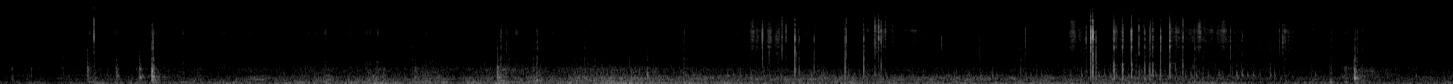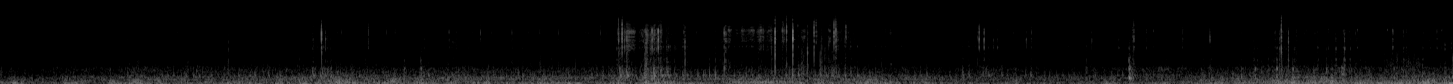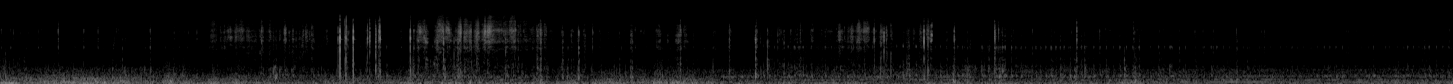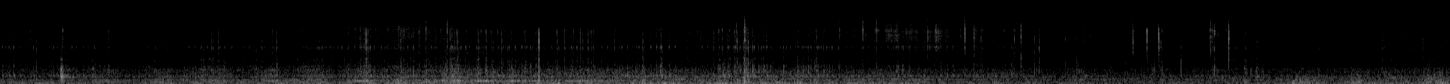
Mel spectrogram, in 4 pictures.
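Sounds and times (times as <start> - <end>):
bike clicks and rattles: 0.0 - 58.0
bike tyres crunching over dirt: 0.0 - 58.0
steady low rumble: 1.7 - 58.0.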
